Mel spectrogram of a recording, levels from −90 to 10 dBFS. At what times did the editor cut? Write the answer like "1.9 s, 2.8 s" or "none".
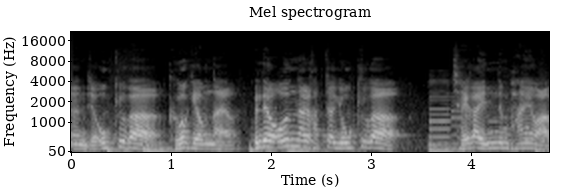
1.6 s

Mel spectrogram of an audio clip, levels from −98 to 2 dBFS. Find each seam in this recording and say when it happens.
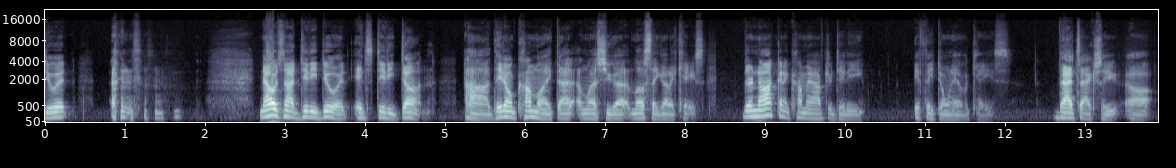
none

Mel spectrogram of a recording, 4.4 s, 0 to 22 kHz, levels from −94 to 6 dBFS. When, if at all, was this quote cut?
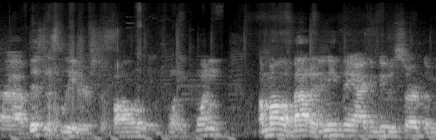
2.4 s

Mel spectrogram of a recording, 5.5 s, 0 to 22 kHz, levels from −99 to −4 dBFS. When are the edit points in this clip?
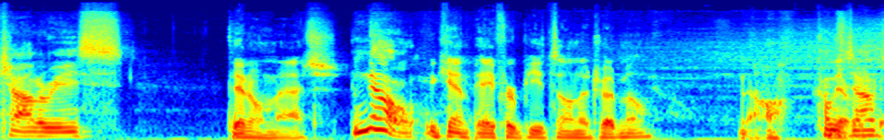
none

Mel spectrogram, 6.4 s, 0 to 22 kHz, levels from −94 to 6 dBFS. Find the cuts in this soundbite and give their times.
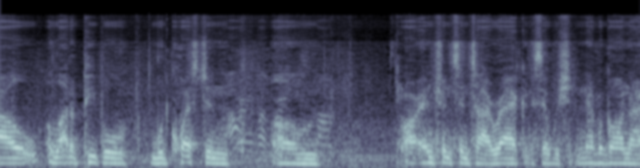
1.4 s

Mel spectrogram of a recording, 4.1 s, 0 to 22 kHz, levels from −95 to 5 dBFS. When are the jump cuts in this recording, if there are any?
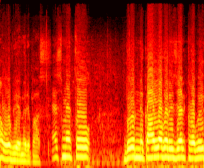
1.1 s

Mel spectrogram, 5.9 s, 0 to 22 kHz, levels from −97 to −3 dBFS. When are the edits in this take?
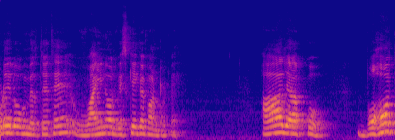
none

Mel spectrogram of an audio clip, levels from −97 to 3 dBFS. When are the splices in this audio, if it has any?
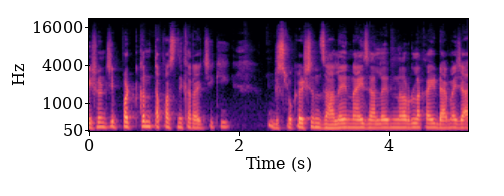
none

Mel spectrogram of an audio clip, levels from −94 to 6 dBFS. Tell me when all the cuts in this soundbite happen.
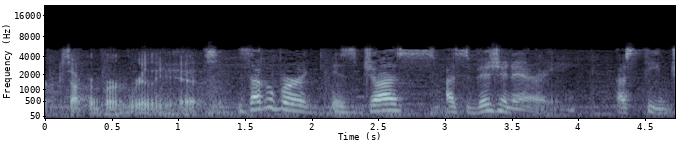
1.3 s, 2.8 s

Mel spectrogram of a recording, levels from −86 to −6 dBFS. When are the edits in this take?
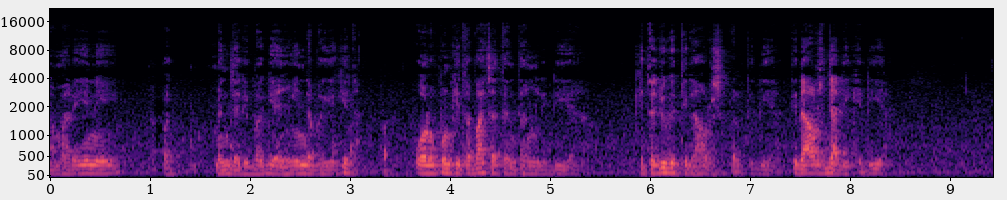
1.1 s, 3.5 s

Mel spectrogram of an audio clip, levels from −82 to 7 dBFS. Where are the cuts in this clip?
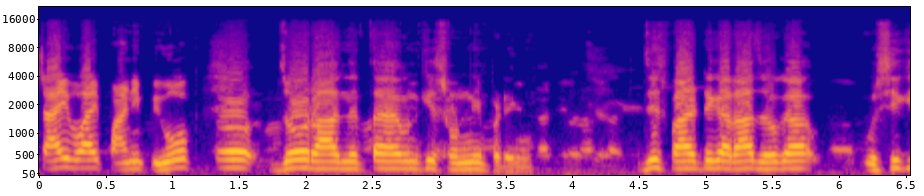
1.4 s

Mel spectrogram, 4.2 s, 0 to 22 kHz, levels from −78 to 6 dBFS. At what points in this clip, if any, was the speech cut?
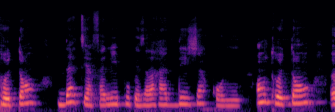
3.0 s

